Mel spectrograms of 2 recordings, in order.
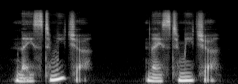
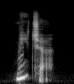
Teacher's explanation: When a t sound meets a y sound like meet you, they mix together and become cha. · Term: connected speech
